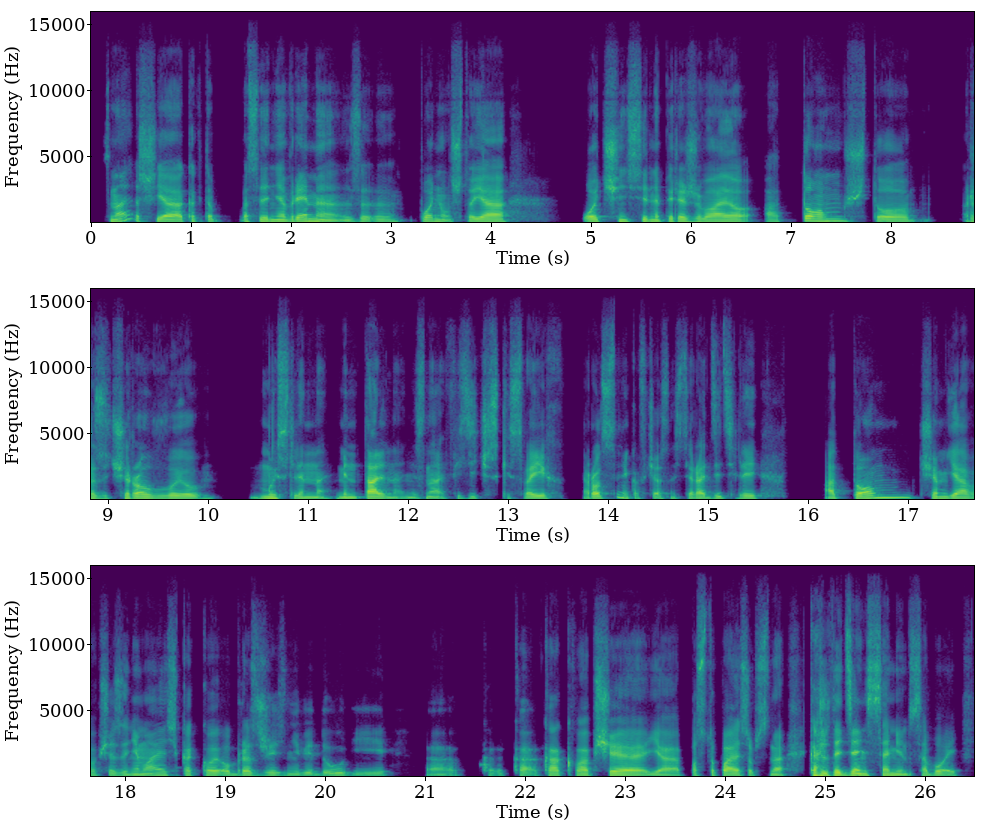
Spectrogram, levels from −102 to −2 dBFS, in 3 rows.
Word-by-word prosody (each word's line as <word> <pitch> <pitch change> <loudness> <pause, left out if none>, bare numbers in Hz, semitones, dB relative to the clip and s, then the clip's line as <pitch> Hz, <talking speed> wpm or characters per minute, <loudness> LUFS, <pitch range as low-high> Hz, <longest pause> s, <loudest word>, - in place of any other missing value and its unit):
Знаешь, - - -3
я 125 -1 +5
как-то - - -6 0.2
последнее 125 -2 0
время, 130 -4 +2
з 110 +1 -7
э, 115 0 -5 0.2
понял, 140 -5 -1
что 110 - -5
я 110 0 +5 0.7
очень 125 0 +1
сильно 120 0 -1
переживаю 115 0 +1
о 110 0 -6 0.2
том, 165 -1 +3
что 115 -7 -1 0.4
разочаровываю 115 0 0 0.3
мысленно, 110 -4 -1
ментально, 110 0 +4
не 100 -1 -7
знаю, 120 +3 -5
физически, 110 +3 -9
своих 110 0 0 0.2
родственников, 165 +2 -1
в - - -26
частности, - - -7
родителей, 115 +3 -2 0.6
о 100 - +1
том, 175 - +1
чем 130 -1 -1
я 115 -1 +3
вообще 105 +2 -5
занимаюсь, 120 +8 -2
какой 120 +1 0
образ 110 0 0
жизни 115 0 -6
веду, 115 +8 -4
и, 105 -2 -10 0.4
э, 100 +2 -8 0.2
к - - -11 0.2
ка 115 +1 -3
как, 120 0 0
вообще, 105 -2 +5
я 95 -2 0
поступаю, 110 +1 +2
собственно, 105 - -3 0.2
каждый 125 -1 +6
день 125 +1 +5
с - - -2
самим 110 -1 +2
собой. 105 0 -2
115 Hz, 115 wpm, -26 LUFS, 110-125 Hz, 0.7 s, каждый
